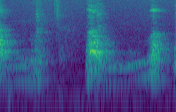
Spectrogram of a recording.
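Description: A dog barking: one short bark about a second in, then a rising call near the end.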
